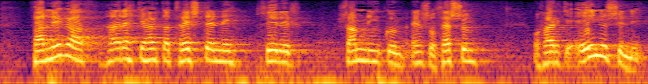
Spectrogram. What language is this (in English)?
Icelandic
